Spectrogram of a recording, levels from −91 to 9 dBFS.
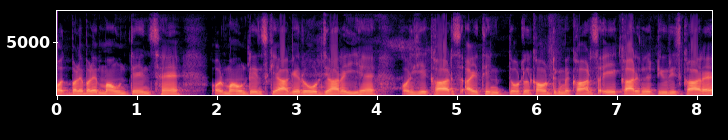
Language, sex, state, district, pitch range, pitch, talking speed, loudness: Hindi, male, Punjab, Fazilka, 105-115 Hz, 110 Hz, 205 wpm, -18 LUFS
